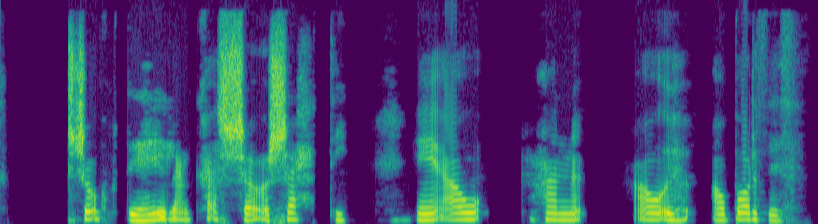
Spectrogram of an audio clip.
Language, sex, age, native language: Icelandic, male, 11, Icelandic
